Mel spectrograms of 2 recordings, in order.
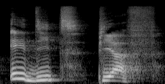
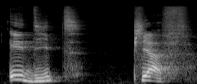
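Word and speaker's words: Édith Piaf: Edith, então esse primeiro E, ele é fechado, tá? Não é Edith, é Edith. O H no final não é pronunciado e não é Edith, não é Edith, você vai terminar a pronúncia no T.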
